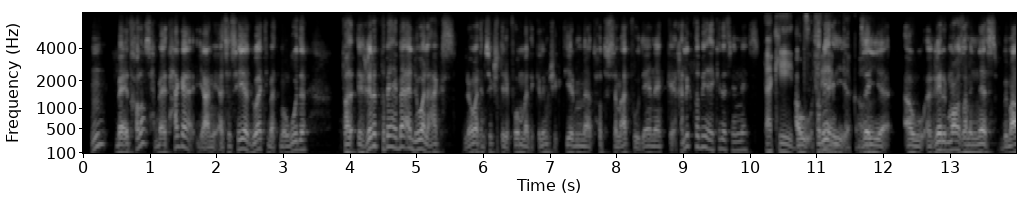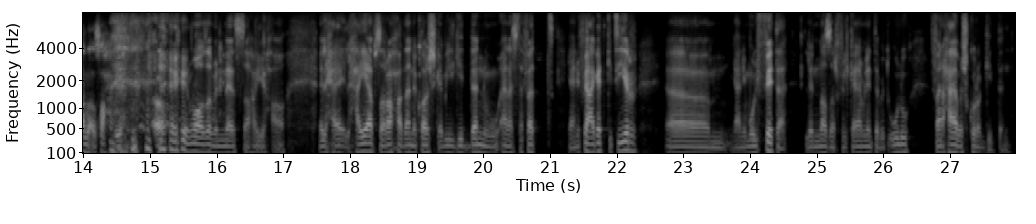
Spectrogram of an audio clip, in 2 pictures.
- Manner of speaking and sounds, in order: laugh; laughing while speaking: "أصح يعني"; tapping
- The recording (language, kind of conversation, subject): Arabic, podcast, ليه بعض الناس بيحسّوا بالوحدة رغم إن في ناس حواليهم؟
